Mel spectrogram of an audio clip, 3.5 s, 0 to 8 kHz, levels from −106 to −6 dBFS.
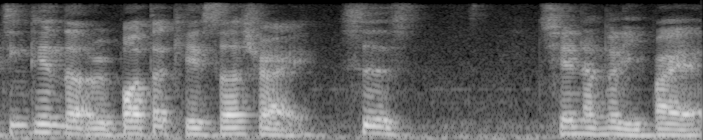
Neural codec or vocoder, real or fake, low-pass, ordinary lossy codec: none; real; 7.2 kHz; none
